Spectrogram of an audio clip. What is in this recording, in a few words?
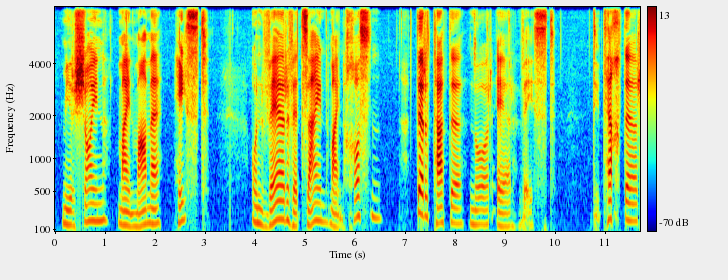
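soprano pronunciation, chorus; all the way through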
